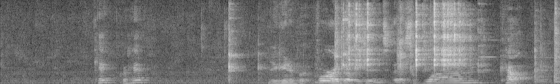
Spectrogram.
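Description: An older woman speaks calmly and cheerfully nearby.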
